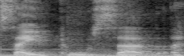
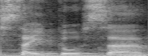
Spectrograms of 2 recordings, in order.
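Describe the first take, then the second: First: The name ends in an 'o' gliding into 'u'. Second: The name ends in a plain, single 'o' sound. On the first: The speaker calls it wrong. "il m'a pas dit Saitou-san" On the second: The speaker calls it right. "il m'a bien dit Saito-san"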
